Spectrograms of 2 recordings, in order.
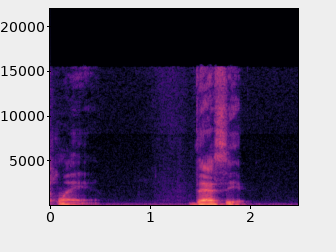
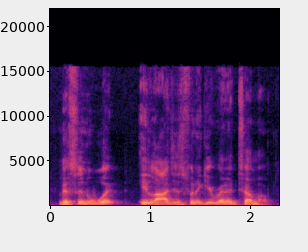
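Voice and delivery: usual speaking voice

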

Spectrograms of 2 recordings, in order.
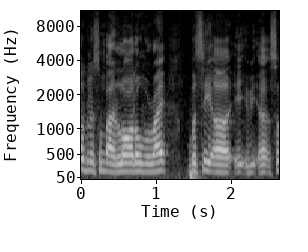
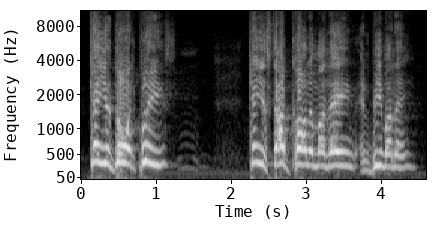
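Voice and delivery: higher and loud, an exasperated Jesus pleading back; 8 semitones higher, 11 dB louder, slower than usual. Retold or imitated. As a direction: voice Jesus fed up with being called. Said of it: "And Jesus keeps saying".

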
